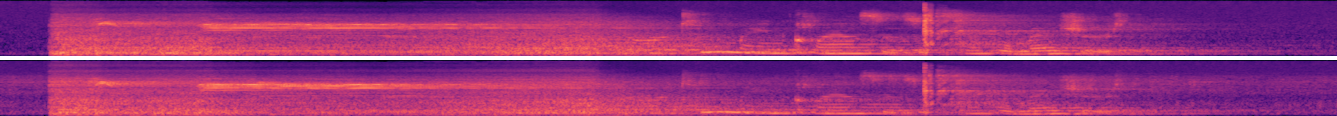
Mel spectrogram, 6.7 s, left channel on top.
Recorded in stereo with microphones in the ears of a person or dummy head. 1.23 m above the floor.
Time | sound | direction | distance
0.2 | a car horn | 60° right (ahead or behind) | 6 m
3.1 | a woman speaking | 35° left (ahead or behind) | 1.8 m
4.6 | tapping | 5° left (ahead or behind) | 3.5 m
